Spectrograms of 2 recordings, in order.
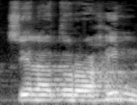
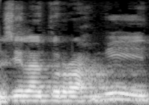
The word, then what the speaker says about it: silaturahim: tidak dibakukan kayak gitu, maka silaturahim dan silaturahmi itu adalah satu, gitu. Yang baca silaturahim itu karena sudah biasa baca tulisan Arab, yang bacanya silaturahmi itu karena baru latihan membaca tulisan Arab. Nah, jadi itu. Adapun tulisannya sama persis, dibaca orang Arab, orang Indonesia yang sudah biasa sama, gitu.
